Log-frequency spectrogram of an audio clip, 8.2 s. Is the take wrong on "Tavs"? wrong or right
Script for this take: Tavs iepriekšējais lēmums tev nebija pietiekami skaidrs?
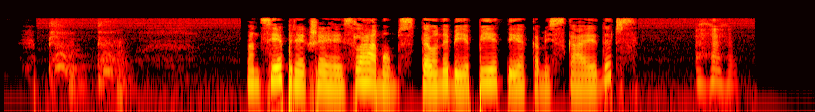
wrong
